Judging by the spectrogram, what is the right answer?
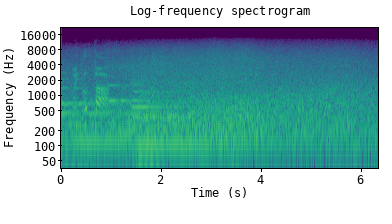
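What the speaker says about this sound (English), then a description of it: "The wind and the waves," Wind and ocean surf roll steadily on Sal island, Cape Verde, a broad continuous wash of waves with a brief tonal hum near the start.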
